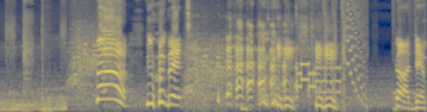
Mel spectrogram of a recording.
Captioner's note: yells; laugh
